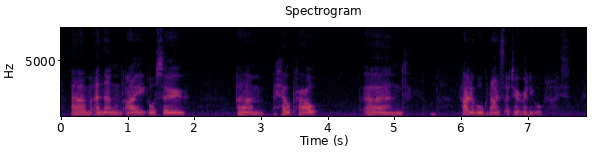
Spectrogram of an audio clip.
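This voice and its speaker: A woman's fairly slow, monotone, flat delivery in a Somerset accent, with long, frequent pauses. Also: medium pitch for a woman. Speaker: knitting podcaster and yarn dyer. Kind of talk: casual chat. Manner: halting, many fillers and restarts.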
